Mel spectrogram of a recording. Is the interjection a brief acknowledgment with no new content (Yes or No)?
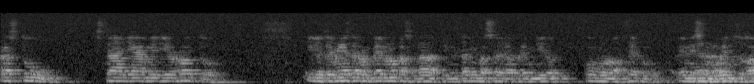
No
